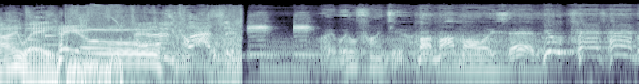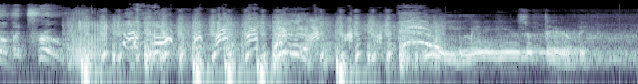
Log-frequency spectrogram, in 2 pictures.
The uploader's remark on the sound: A phone call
